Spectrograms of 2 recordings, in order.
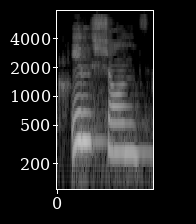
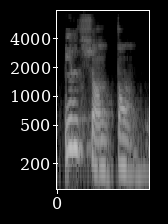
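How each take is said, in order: First: The verb ending is left silent. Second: The verb ending is pronounced aloud. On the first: The speaker calls it right. "That's how it's read" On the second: The speaker calls it wrong. "let's say we want to pronounce the ent"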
